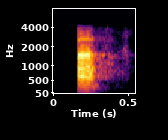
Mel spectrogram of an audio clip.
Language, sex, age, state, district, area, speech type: Sindhi, male, 45-60, Maharashtra, Thane, urban, conversation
